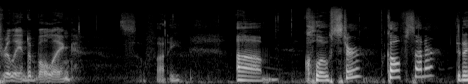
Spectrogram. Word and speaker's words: Closter: Closter Golf Center?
